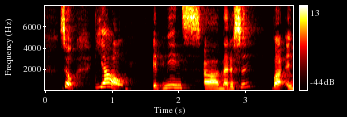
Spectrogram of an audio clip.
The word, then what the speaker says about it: 药: Pronunciation is like this, fourth tone. So 药, it means medicine, but it means like the one that we take, the pills, the thing to cure ourselves.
